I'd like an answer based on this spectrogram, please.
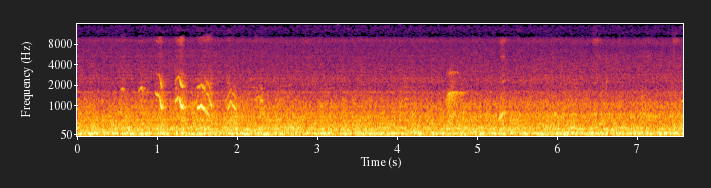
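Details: Six-week-old chocolate brown Toy Poodle puppies at play, sorting out their pecking order: a quick cluster of short, high whimpering yips in the first two seconds, then a few fainter squeaks, over a steady low rumbling background.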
